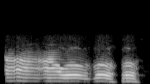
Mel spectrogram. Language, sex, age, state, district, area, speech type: Malayalam, male, 60+, Kerala, Kottayam, rural, conversation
